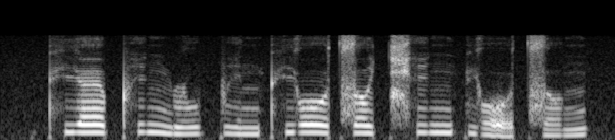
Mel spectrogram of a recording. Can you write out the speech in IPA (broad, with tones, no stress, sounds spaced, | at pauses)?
pʰ j ɛ˥ pʰ i˥˩ ŋ ɻ u˥ p i˧˥ n pʰ j o˥˧ ʊ̯ t͡s ɤ˥˩ t͡ɕʰ i˥ ŋ p j o̰˨˩ ʊ̯ t͡s ɤ˧˥ ŋ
